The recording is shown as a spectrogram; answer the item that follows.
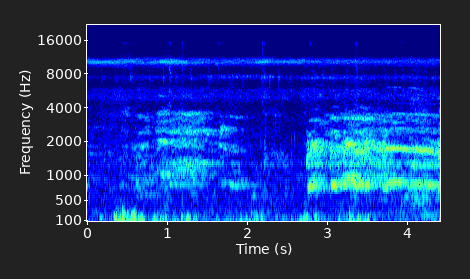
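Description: Roosters crowing: a faint crow about a second in, then a louder, longer crow near the end.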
